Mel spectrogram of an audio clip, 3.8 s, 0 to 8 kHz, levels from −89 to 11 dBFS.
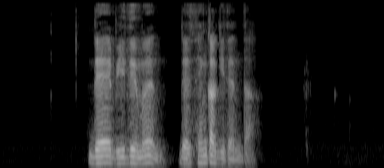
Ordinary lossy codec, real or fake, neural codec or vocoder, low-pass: AAC, 32 kbps; real; none; 7.2 kHz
